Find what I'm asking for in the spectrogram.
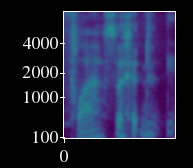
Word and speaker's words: flaccid: Yes, but it's pronounced flaccid. It actually has. – No, you're saying, okay, so you're saying flaxseed, like the little things you put in your smoothies? – No. – That give you like the extra protein? – It is the adjective. It is flaccid. In addition to the soft C, it actually has flaccid. So you're saying flaccid. – It has a hard C as well.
